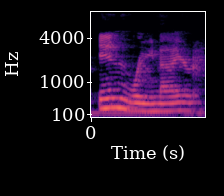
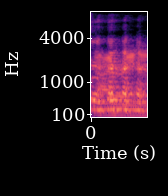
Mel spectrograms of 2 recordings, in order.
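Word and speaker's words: Ireena: Yeah, so in Rena, you're pronouncing it wrong. No, I'm gonna Death of Strahd it. Yeah, it's Irina now.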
